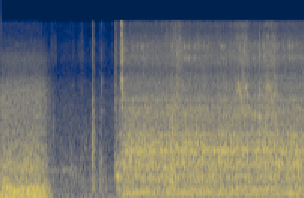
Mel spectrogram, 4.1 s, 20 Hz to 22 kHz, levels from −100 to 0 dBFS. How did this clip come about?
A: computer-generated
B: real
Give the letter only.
B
